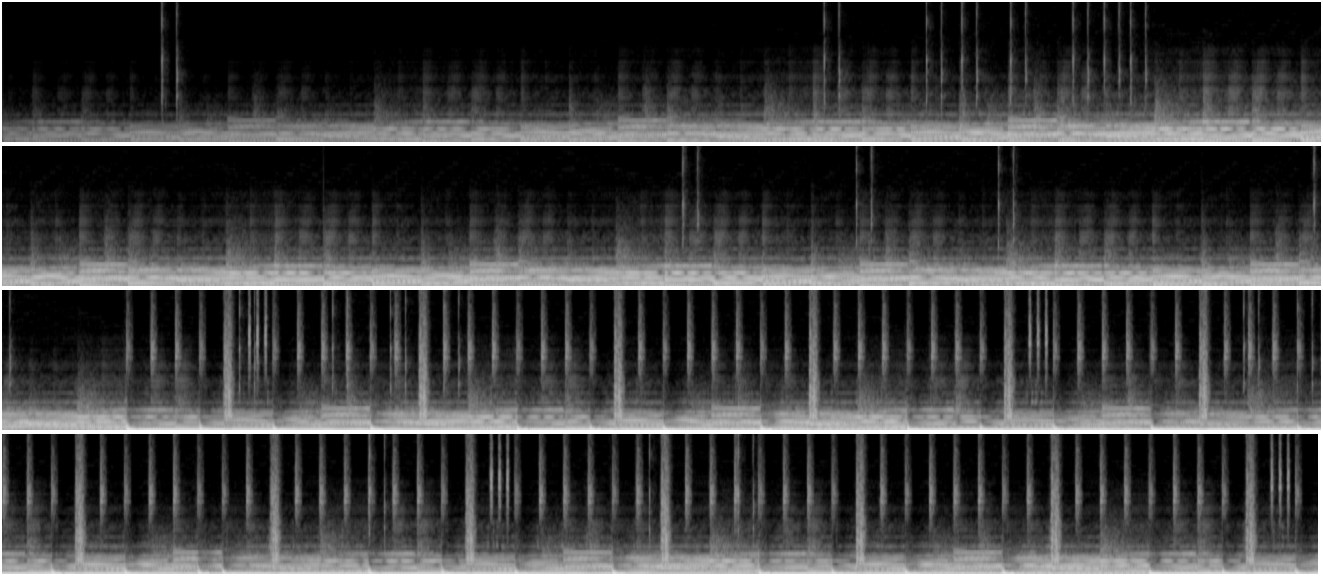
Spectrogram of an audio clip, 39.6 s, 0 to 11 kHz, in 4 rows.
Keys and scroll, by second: 16.0 x, 21.0 x, 27.2 ctrl+alt+shift+e, 30.6 Return.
